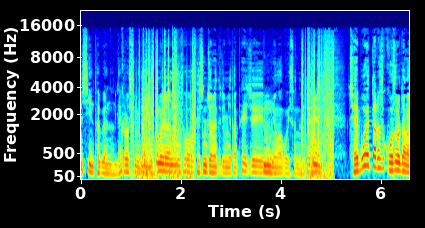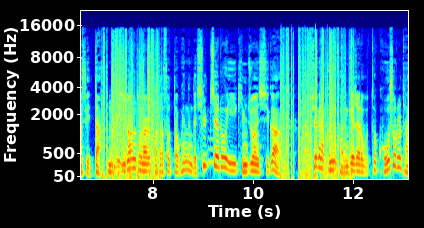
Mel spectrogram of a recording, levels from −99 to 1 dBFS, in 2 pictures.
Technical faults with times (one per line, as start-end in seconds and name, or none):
0.99-2.28 loose connector crackle
4.40-5.05 loose connector crackle
6.95-8.17 loose connector crackle
10.54-12.01 loose connector crackle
